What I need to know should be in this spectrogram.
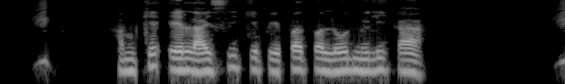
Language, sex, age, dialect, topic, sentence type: Bhojpuri, male, 41-45, Western, banking, question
